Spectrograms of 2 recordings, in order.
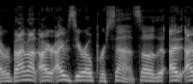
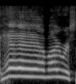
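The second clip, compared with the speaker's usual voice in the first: much higher, drawn-out gushing greeting; mock eager American; 11 semitones higher than usual. American tourist greeting Irish locals, mock eager. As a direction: play an over-keen tourist, pitched way up. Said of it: "Americans go, they're like".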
